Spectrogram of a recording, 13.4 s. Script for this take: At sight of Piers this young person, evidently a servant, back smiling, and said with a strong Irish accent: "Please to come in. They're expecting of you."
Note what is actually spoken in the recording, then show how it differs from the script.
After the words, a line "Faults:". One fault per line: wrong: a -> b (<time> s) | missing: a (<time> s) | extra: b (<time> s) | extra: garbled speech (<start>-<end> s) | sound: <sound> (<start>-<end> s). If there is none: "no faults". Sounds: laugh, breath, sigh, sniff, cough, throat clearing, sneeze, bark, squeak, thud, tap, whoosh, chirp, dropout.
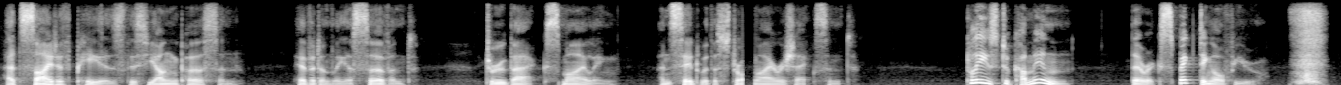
At sight of Piers this young person, evidently a servant, drew back smiling, and said with a strong Irish accent: "Please to come in. They're expecting of you."
Faults:
extra: drew (4.8 s)
sound: dropout (7.4-7.6 s)
sound: sniff (12.9-13.3 s)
